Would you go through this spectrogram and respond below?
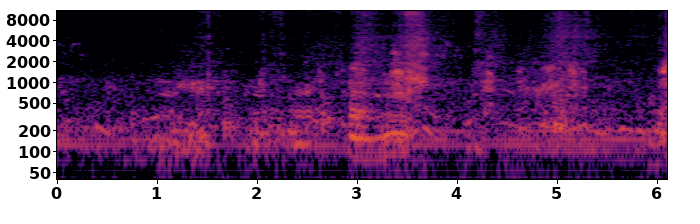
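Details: Play fight between two Rottweilers, an adult in a truck and a younger dog, with oldies playing. Continuous low, gravelly growling with a louder snarling surge near the middle and rough throaty rumbles throughout over a constant low hum.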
